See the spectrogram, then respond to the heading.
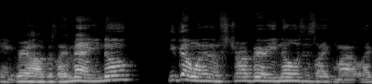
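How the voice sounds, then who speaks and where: A man's voice carries lively intonation and is somewhat breathy. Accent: New Orleans. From New Orleans, seventh ward. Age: 30s. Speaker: interviewee. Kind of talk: casual interview. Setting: video call.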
